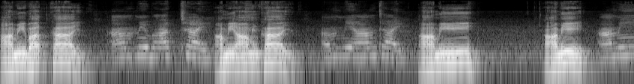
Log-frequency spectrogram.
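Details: Boy aged about six who stammers, repeating Bengali sentences in a practice exercise and getting stuck on the word 'ami'; the doctor attributes it mainly to nervousness in a gentle, bashful child: stuttering (stammering).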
